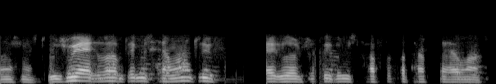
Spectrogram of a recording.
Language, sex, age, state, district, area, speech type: Kashmiri, male, 45-60, Jammu and Kashmir, Srinagar, urban, conversation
